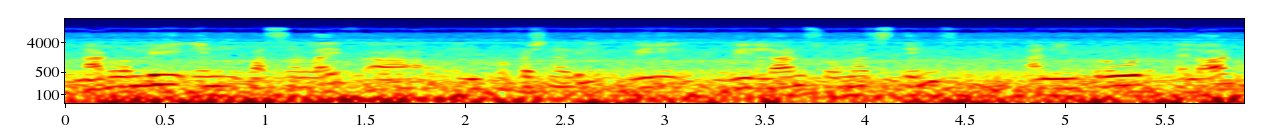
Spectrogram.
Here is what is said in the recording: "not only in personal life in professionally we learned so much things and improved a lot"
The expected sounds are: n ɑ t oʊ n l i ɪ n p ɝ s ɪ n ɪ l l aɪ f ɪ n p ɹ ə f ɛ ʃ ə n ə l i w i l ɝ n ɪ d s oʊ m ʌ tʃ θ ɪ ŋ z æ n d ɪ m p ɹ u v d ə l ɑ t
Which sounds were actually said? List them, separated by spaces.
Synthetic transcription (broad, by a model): n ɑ t oʊ n l i ɪ n p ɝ s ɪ n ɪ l l aɪ f ɪ n p ɹ ə f ɛ ʃ ə n ə l i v i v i l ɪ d s oʊ m ʌ tʃ t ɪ ŋ s æ n d ɪ m p ɹ u v d ə l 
